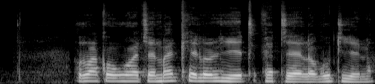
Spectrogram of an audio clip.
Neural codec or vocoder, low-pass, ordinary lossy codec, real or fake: codec, 44.1 kHz, 3.4 kbps, Pupu-Codec; none; none; fake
